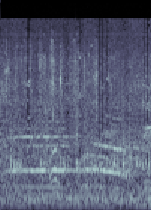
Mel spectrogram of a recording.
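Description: Hooves of the horses pulling a carriage and of its mounted escort clip-clopping on a paved road, with long held band notes in the background.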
